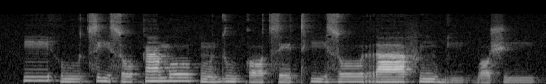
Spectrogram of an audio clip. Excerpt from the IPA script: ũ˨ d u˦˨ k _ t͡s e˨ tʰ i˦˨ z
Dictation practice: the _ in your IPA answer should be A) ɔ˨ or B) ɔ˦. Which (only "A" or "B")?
A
